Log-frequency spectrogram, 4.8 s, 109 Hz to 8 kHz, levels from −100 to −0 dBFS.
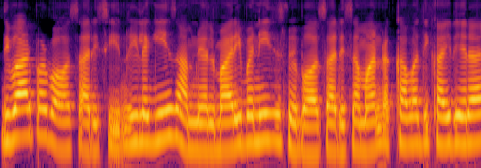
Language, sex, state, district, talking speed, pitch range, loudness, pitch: Hindi, female, Uttarakhand, Tehri Garhwal, 260 wpm, 175-215 Hz, -18 LUFS, 205 Hz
